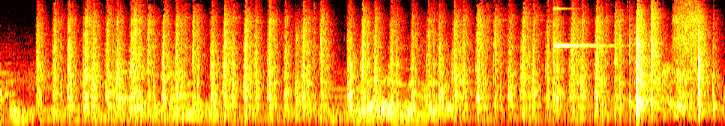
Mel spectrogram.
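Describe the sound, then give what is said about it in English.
Braille writer keys clack out grade one braille in a slow, steady run of many sharp mechanical strikes, with a brief pause partway through before the even, measured typing resumes. “I'm writing grade one braille, that's why it's slow.”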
